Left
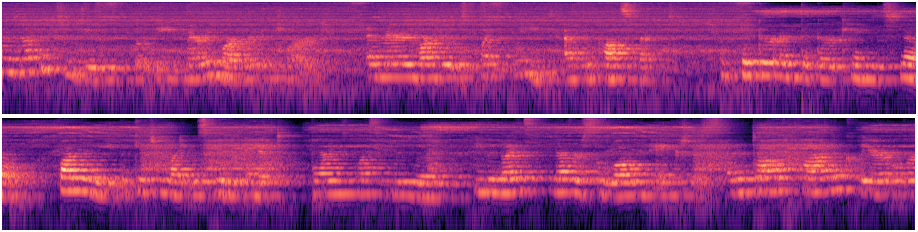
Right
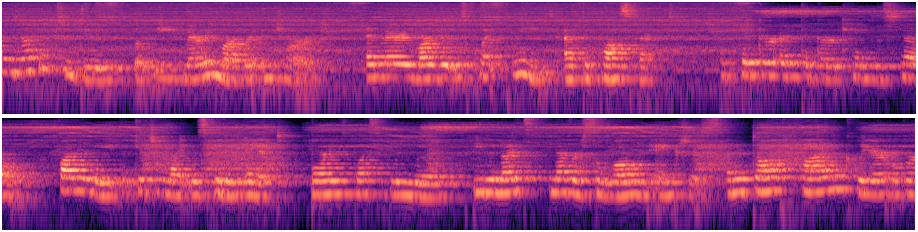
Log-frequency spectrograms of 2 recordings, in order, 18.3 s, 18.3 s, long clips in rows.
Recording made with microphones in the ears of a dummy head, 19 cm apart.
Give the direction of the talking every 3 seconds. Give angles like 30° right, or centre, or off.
70° right, 50° right, 10° left, 10° right, 60° right, 60° right.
